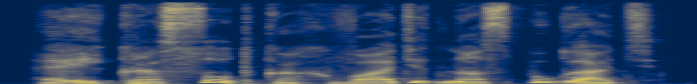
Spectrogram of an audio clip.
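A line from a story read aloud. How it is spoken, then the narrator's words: Mutter. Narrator (Russian): пробормотал он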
